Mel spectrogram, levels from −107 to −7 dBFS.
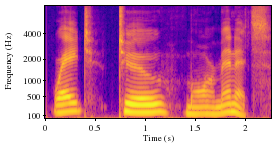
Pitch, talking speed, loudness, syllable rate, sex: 150 Hz, 105 wpm, -15 LUFS, 3.3 syllables/s, male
